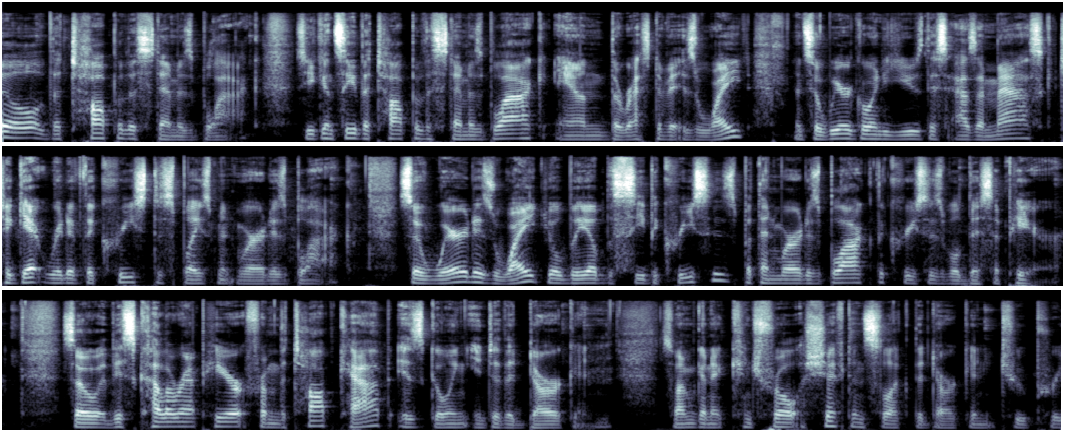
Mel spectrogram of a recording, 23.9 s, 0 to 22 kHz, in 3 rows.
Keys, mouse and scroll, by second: 0.0 shift+middle click, 1.1-3.9 shift+middle drag, 3.9-5.6 drag, 6.8 click, 7.4 click, 7.9-12.4 shift+middle drag, 12.4-21.9 drag, 22.5 click, 22.7-23.8 middle drag.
